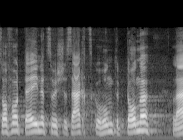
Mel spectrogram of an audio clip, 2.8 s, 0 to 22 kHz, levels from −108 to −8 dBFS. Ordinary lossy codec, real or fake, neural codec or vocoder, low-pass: none; real; none; none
